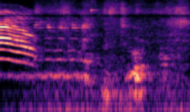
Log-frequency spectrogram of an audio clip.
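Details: A male Siamese cat, possibly extremely loud and described as losing it, lets out a brief, loud, harsh, nasal meow that starts high and slides downward, followed by faint room sounds and voices.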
